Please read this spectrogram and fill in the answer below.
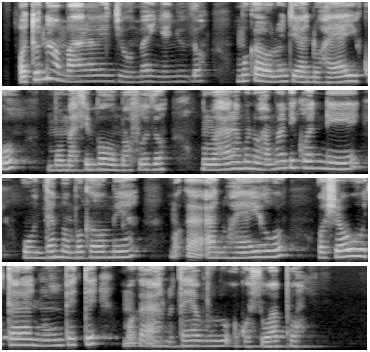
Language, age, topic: Oshiwambo, 25-35, agriculture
